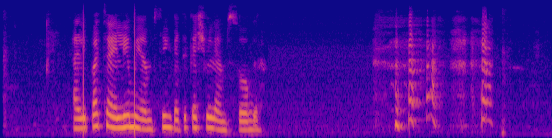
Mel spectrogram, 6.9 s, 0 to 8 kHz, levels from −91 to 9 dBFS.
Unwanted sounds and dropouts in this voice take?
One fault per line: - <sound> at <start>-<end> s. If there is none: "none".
- laugh at 4.6-6.2 s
